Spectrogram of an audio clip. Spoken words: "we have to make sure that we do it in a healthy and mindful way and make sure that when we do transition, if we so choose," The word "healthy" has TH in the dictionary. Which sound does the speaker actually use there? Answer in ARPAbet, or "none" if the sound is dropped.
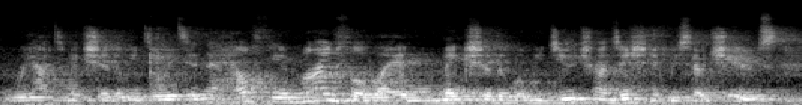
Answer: TH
